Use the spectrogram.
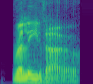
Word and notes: rilievo: British English

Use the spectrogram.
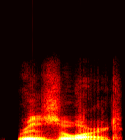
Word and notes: resort: American English

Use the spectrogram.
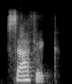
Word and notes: Sapphic: Indian

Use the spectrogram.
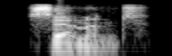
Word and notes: cerement: British English

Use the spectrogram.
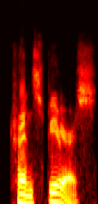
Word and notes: Transpierce: American English

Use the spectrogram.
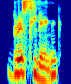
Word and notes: brisling: Indian

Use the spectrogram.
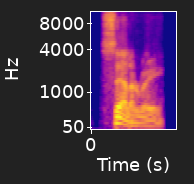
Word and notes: celery: British English

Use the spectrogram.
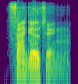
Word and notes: faggoting: British English

